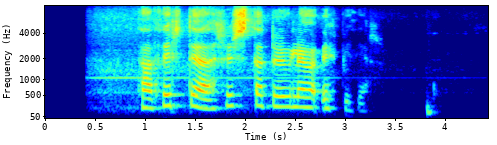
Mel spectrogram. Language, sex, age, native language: Icelandic, female, 40-49, Icelandic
